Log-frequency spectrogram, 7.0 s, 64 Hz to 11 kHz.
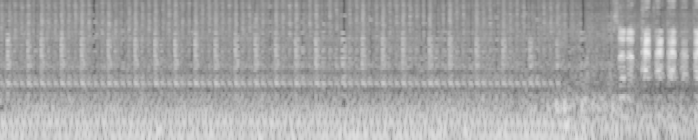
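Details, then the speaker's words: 1983 Chevrolet C10 with SBC 350, 204,000 miles, driving: fast even ticking over V8 rumble tracking engine speed, with squealing; exhaust leak plus suspected top-end fault such as burnt valve, bent pushrod or misplaced rocker arm. "is an exhaust leak but the squealing the squeaking i've got something going on in one of the cylinders i've got a um i think it's something in the top end"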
